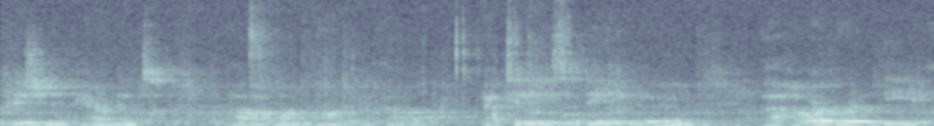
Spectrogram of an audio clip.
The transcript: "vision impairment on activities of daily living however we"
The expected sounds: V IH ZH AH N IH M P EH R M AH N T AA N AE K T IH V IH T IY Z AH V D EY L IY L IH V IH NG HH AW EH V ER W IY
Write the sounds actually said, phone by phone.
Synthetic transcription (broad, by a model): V IH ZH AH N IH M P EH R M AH N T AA N AE K T IH V IH T IY Z AH V D EY L IY L IH V IH NG HH AW EH V ER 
